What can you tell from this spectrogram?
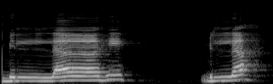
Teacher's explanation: باللہ کی لام باریک پڑی جائے گی کیونکہ لام سے پہلے زیر آ رہی ہے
